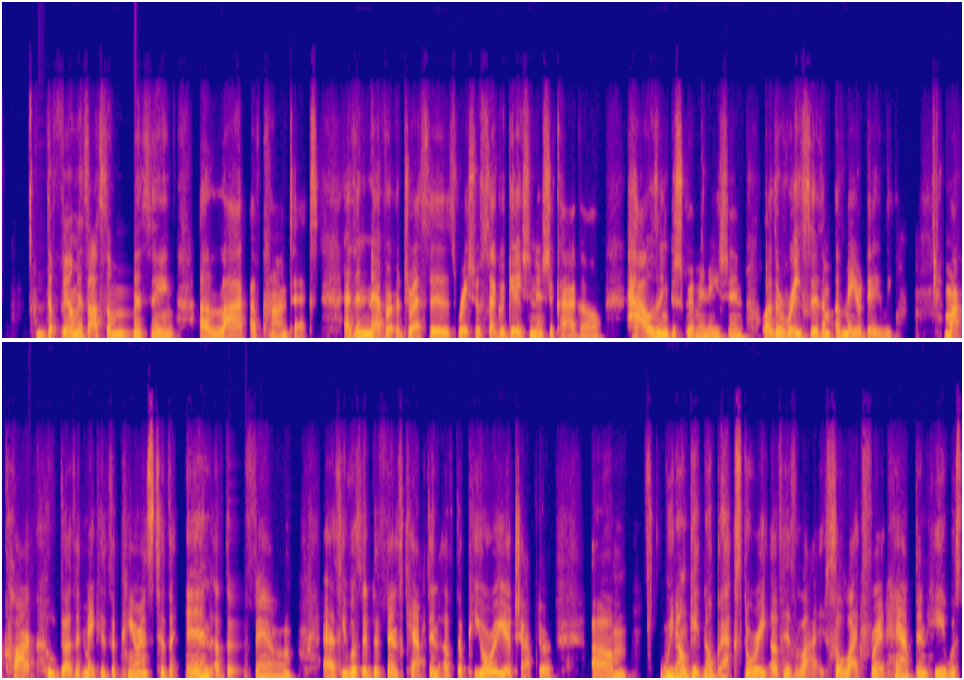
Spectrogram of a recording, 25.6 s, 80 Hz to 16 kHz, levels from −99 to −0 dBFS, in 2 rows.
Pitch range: 165-195 Hz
